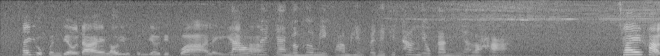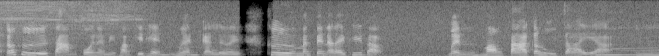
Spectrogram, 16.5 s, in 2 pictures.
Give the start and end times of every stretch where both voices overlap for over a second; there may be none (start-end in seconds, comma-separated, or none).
none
